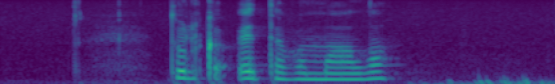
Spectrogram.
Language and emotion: Russian, neutral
